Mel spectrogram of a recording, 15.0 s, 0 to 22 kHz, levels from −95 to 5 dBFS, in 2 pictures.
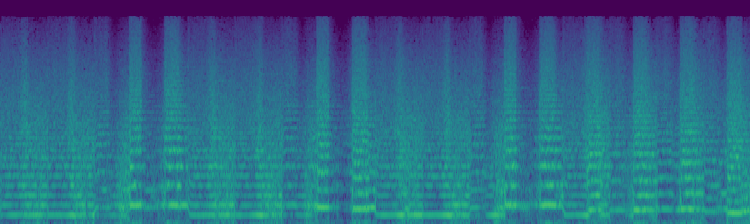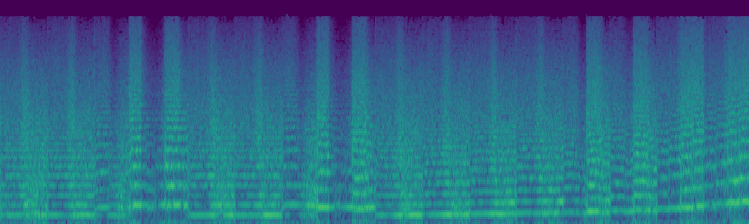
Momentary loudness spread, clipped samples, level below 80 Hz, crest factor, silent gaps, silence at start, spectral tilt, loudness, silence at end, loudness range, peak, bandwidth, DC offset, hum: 3 LU; under 0.1%; -52 dBFS; 12 dB; none; 0 s; -4 dB/octave; -30 LUFS; 0 s; 1 LU; -18 dBFS; 16 kHz; under 0.1%; none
